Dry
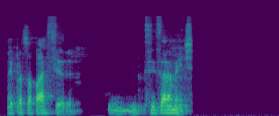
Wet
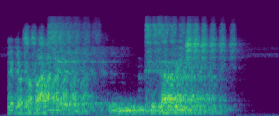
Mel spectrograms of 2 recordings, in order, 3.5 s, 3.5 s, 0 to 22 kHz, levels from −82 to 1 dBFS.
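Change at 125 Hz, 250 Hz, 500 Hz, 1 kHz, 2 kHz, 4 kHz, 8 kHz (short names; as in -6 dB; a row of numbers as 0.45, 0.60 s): +5.0, +8.0, +7.0, +7.5, +11.0, +15.5, +14.0 dB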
